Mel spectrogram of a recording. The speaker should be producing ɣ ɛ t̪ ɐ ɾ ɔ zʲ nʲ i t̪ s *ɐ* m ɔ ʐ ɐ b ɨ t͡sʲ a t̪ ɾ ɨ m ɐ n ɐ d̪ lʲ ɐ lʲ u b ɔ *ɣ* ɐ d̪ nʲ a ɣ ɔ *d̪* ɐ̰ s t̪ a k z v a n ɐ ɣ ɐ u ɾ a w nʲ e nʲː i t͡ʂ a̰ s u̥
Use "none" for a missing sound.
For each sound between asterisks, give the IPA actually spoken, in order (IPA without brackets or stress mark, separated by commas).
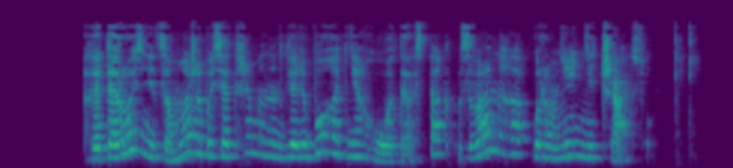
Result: ɐ, ɣ, d̪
